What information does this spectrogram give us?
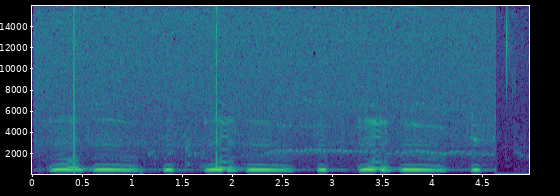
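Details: Eurasian collared-dove, a common spring backyard bird in Arizona's deserts, gives its hollow three-part short-long-short coo three times with brief pauses; a faint high whine and two sharp clicks occur.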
